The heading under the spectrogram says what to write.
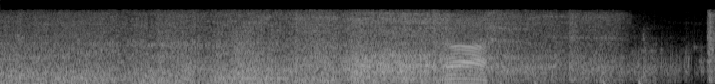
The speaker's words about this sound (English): That sounded kind of weird. Something's going on with the Subway effect.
